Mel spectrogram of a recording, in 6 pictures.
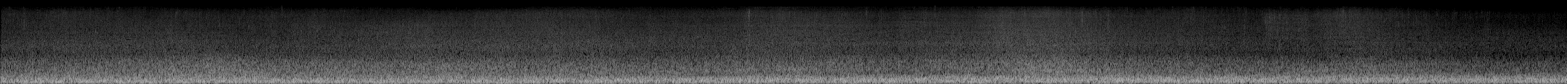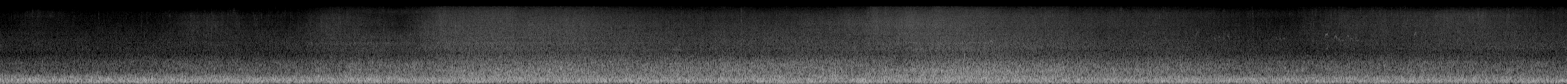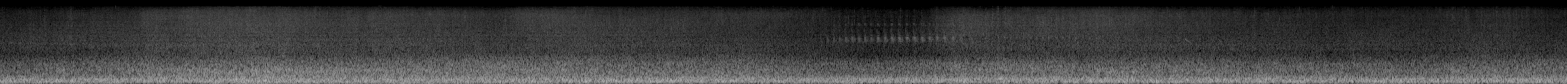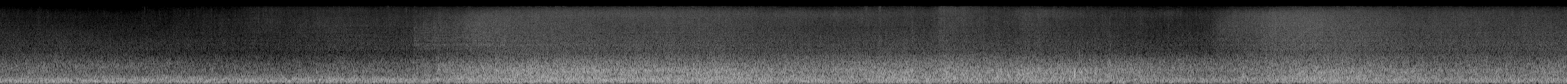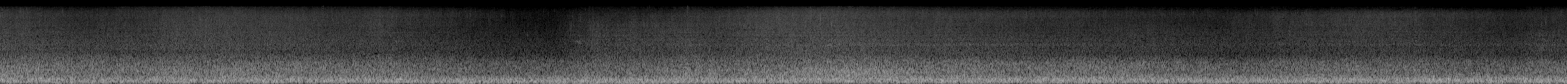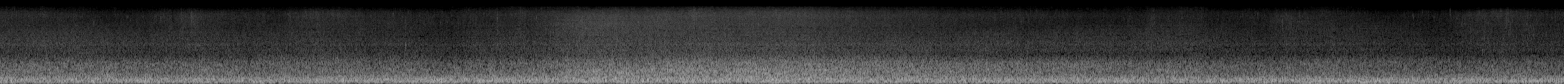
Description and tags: Indian Ocean - distant rumble
Recorded at Kenya, Mombasa, Shanzu Beach on a windy day in July 2012. Sound of waves in a medium strength breeze and occasional bird voices. XY stereo recording with mics placed around 100 meters from the water.
beach, breeze, coast, field-recording, ocean, rumble, sea, seaside, shore, water, wave, waves, wind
